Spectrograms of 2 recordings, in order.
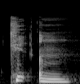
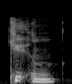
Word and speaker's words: kitten: we want to use glottal stop in the pronunciation of this word we should say kitten kitten this is the usage of close to the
